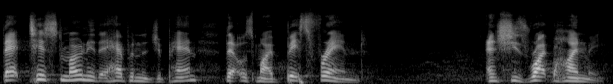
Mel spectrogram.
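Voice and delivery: woman leaping up in the crowd, excited outburst. Retold or imitated. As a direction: blurt it out as if leaping from the seat. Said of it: "she jumps in her seat and she goes".

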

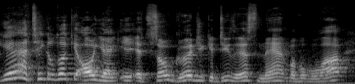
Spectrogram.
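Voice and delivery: high, loud, mock-excited gushing; eager dumb show-off. Clueless owner showing off his car to Nacho, mock-excited. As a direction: gush in a mocking, over-eager high voice. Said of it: "His dumb ass is like".

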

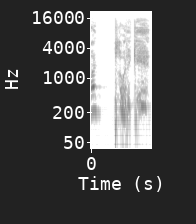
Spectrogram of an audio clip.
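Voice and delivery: whispered admission of failure; hushed, contrite imitation; acted confession. Acts out confessing to God.

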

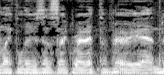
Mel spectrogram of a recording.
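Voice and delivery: normal talking voice

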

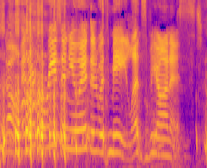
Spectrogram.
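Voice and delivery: laughing tease. Real, not acted. Joking banter at the mic.

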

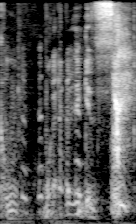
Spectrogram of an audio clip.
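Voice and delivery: high, puzzled squeak; baffled, voice jumping up; confused surprise. Retold or imitated. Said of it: "I was like".

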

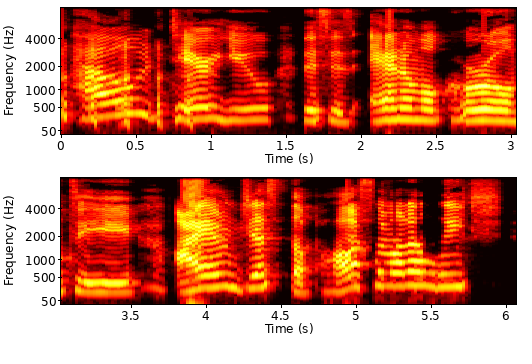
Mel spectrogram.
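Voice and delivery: loud, hammed-up indignation; big, slow-starting comic outburst; mock outrage. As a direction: protest theatrically, as if gravely wronged. Mock protest at being kept guessing.

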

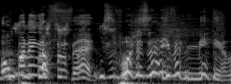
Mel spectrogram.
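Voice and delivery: high, laughing question; puzzled laugh at the wording; laughing confusion. Real, not acted. Mocking childhood story wording.

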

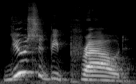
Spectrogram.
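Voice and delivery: loud, slow, hard rebuke; ruthless. A narrator's reading. Bellatrix rebuking her weeping sister, ruthless. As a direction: raise the voice over her grief, merciless. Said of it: "said Bellatrix ruthlessly".

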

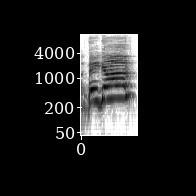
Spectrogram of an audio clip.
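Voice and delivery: high excited shout; shouting bingo. Retold or imitated. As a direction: call out bingo. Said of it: "nervous about actually having to stand up and go".

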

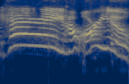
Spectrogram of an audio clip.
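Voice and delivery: extra lifted greeting. Shown as a demonstration. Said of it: "change the inflection in your voice from".

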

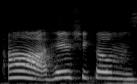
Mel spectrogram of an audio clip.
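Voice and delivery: slow, posh announcing; old-timey voice. Acted. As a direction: announce her arrival grandly. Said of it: "our impression of the great song".

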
